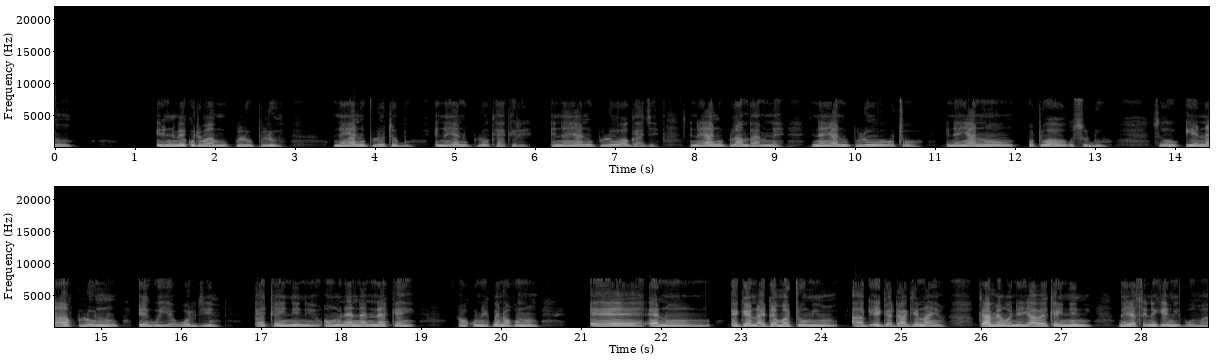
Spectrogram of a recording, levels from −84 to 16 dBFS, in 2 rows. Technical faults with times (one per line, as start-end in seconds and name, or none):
7.02-7.04 concealed Bluetooth headset packet loss
11.28 concealed Bluetooth headset packet loss
21.45 concealed Bluetooth headset packet loss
